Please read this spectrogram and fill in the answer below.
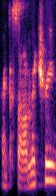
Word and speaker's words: Xometry: and he is the founder and ceo of exometry is that the correct pronunciation it's perfect geometry like obviously yeah perfect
